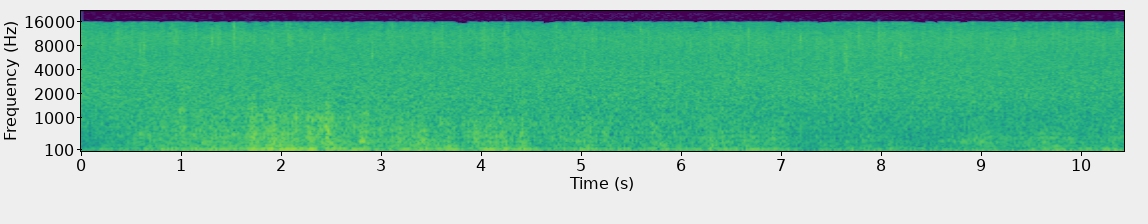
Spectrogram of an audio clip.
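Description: Steady rain falling, with a rolling peal of thunder that swells over the first two seconds and dies away over the next five.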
